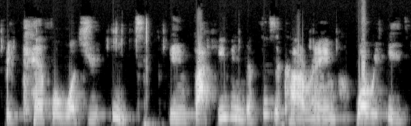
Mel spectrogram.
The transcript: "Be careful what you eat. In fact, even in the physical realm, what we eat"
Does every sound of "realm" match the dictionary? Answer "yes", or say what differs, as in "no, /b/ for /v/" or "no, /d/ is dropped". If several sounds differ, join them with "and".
no, /l/ is dropped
